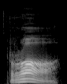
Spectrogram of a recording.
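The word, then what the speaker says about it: ر: properly now how is raw pronounced in the Quran to pronounce ra properly two organs will make contact with each other the tip of the tongue and the alvea ridge raw ra raw we'll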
